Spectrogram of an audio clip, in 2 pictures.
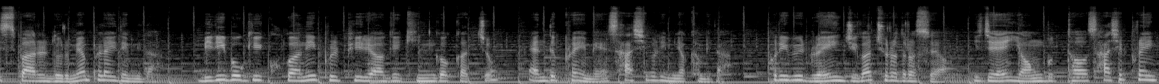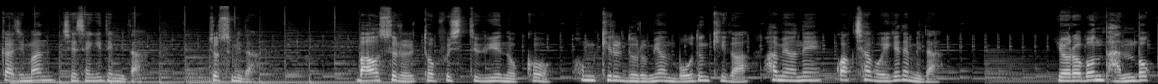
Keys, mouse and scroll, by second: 0.9 space, 1.4 shift+Left, 2.2 space, 4.1 space, 7.1 click, 10.5 click, 11.3 shift+Left, 11.7 space, 14.1 space, 17.5 Home, 21.3 shift+middle click, 22.2 shift+Left, 22.4 space.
